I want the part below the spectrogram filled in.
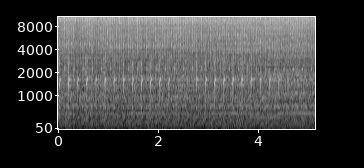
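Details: Engine with spun bearings: sharp metallic tap repeating about twice a second, steady and regular over the idle; rod knock.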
